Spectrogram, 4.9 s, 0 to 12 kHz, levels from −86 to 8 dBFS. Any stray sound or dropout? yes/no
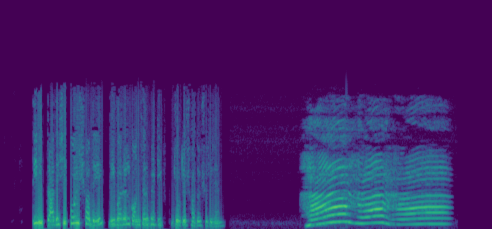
yes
